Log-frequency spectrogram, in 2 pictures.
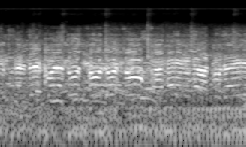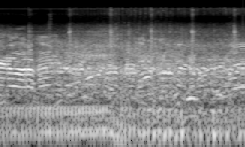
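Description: Market bustle: several people talking close by. A motorcycle engine runs through the middle, fading out near the end.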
